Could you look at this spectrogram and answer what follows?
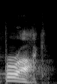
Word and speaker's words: Barak: Most of my life growing up, I said this name Barak, and then we got a president with this name. And it was like, oh, that's how you pronounce that.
